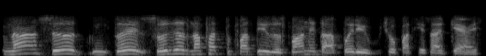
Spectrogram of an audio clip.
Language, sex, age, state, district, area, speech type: Kashmiri, male, 30-45, Jammu and Kashmir, Bandipora, rural, conversation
